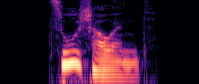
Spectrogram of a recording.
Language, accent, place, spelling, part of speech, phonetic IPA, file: German, Germany, Berlin, zuschauend, verb, [ˈt͡suːˌʃaʊ̯ənt], De-zuschauend.ogg
- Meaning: present participle of zuschauen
